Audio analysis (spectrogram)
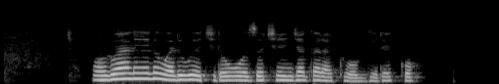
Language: Ganda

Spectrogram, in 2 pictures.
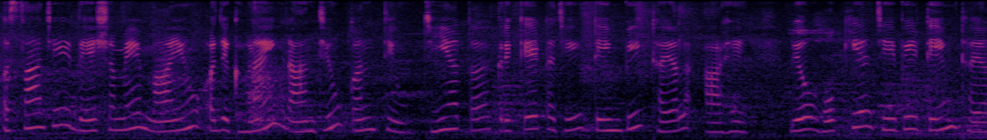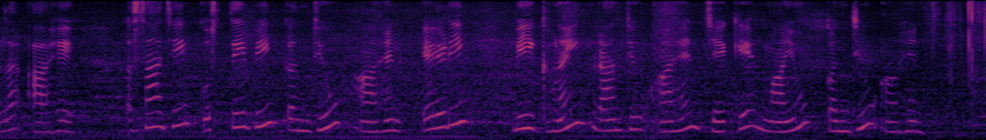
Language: Sindhi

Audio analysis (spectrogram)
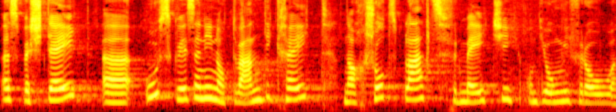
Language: Swiss German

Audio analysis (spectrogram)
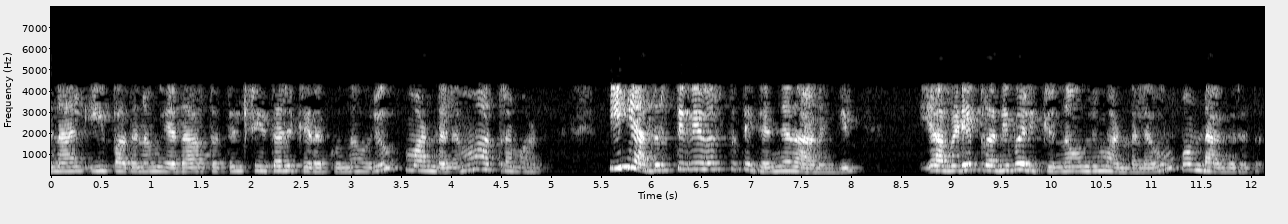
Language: Malayalam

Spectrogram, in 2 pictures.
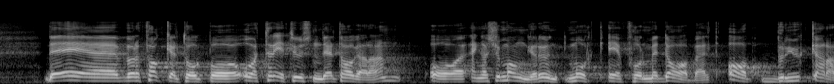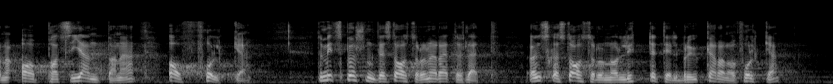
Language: Norwegian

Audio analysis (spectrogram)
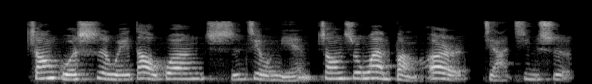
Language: Chinese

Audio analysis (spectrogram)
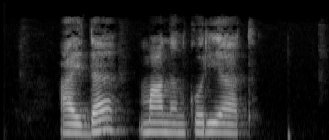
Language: Mari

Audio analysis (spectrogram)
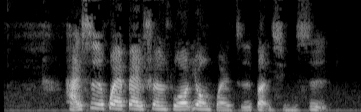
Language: Chinese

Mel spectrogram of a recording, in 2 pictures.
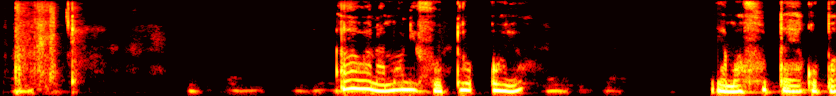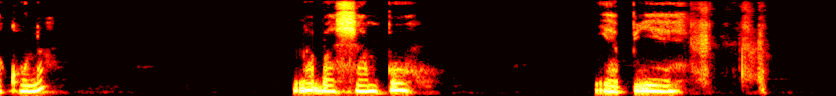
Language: Lingala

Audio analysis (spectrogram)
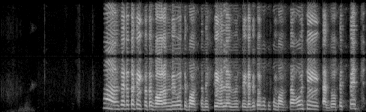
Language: Odia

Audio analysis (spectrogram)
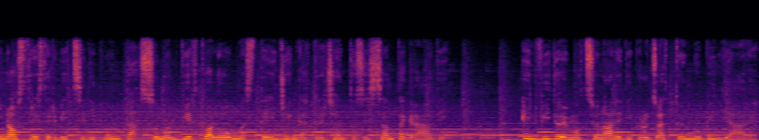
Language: Italian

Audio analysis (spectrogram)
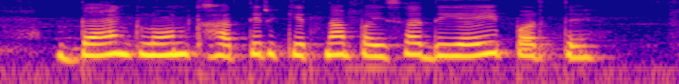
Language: Maithili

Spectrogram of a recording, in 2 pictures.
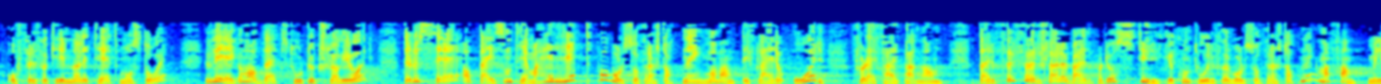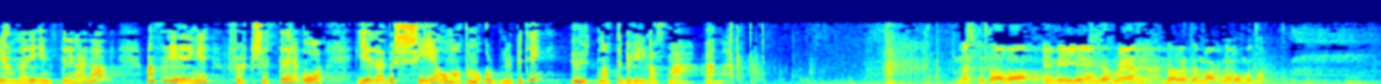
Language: Norwegian Nynorsk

